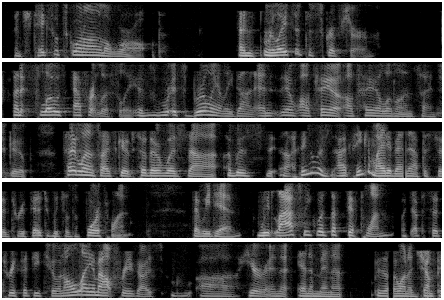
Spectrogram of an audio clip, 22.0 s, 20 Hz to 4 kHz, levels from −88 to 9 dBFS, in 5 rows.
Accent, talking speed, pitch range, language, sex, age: American, 265 wpm, 175-240 Hz, English, female, 40-59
